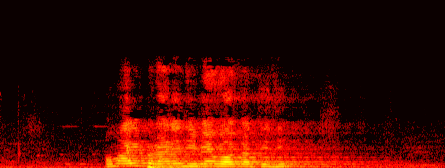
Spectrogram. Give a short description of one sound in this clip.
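An elderly man speaks slowly and loudly into a microphone, heard through a loudspeaker with some echo.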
